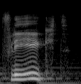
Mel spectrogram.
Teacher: ein G und erinnert euch an die Regel von gerade eben kommt ein verschlusslaut nach G dann lassen wir auch hier die Vorsilbe g komplett weg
